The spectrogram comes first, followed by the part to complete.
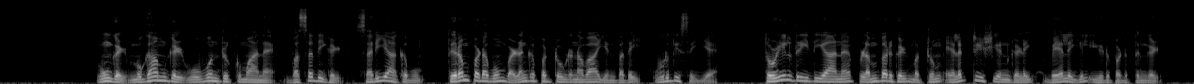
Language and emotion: Tamil, neutral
